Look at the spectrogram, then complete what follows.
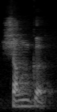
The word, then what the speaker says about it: शंकर: अब उसमें से र हटा दीजिए, शंक। और फाइनली क हटा दीजिए, शंग। अंग। शंग अंग। शंकर। शंकर अंग। ये जो अंग आ रहा है ना, यही उसका उच्चारण है, ये समझ जाइए।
